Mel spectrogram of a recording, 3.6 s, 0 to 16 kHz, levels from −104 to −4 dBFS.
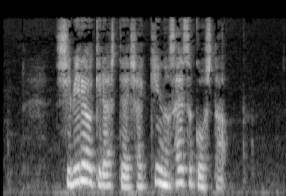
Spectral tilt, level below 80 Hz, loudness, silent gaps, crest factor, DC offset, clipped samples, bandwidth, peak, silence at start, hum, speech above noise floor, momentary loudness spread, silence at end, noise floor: -4 dB/octave; -54 dBFS; -21 LUFS; none; 18 dB; under 0.1%; under 0.1%; 11.5 kHz; -6 dBFS; 0.7 s; none; 38 dB; 12 LU; 0.75 s; -59 dBFS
